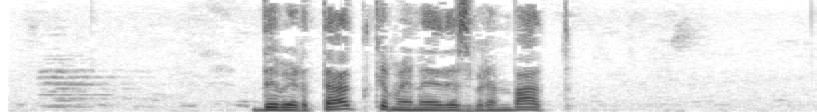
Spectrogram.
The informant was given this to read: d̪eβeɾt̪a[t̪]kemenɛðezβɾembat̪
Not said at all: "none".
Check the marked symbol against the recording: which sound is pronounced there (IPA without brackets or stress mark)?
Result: t̪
